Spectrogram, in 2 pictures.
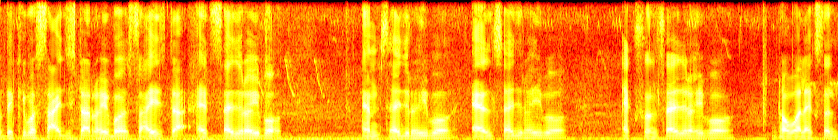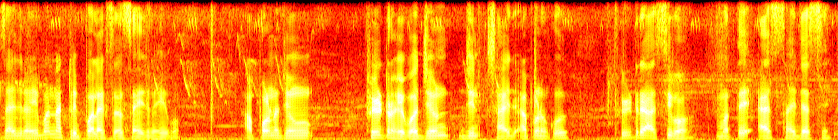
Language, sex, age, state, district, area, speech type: Odia, male, 18-30, Odisha, Nuapada, rural, spontaneous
